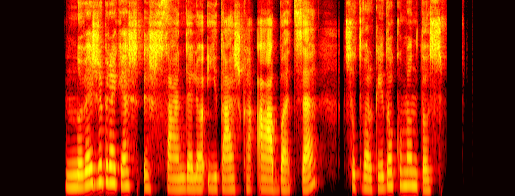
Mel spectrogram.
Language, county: Lithuanian, Vilnius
